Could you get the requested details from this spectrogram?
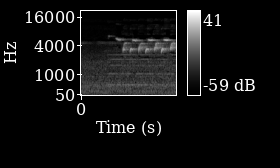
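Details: Goldfinch song in widani style: a rapid high twittering run of paired chirps with a thin whistled overtone, beginning abruptly after brief quiet.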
